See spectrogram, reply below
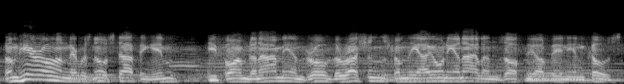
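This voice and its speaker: An actor playing a droll crime historian, narrating as host in a wry, deadpan 1950s radio style. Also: male voice, mid-range voice, a little fast, natural voice. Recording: phone-like old radio, music behind.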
